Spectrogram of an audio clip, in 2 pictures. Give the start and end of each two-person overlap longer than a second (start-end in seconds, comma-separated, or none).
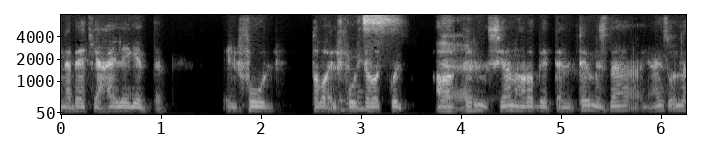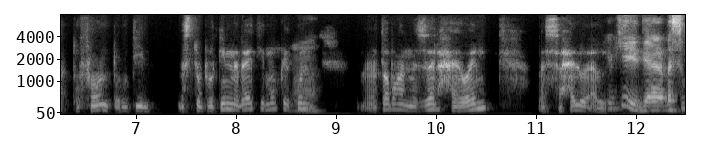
2.8-4.2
